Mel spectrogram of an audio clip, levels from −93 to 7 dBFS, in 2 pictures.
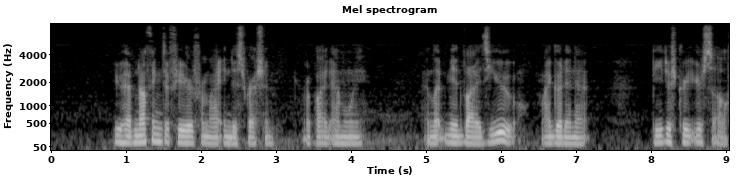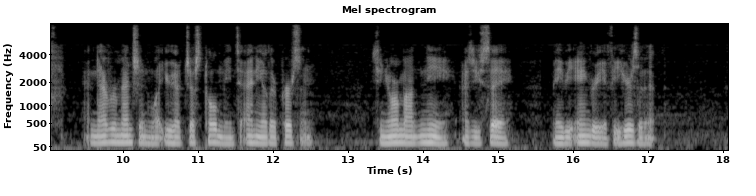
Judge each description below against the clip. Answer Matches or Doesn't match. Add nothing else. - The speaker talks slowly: Doesn't match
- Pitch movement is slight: Matches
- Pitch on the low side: Matches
